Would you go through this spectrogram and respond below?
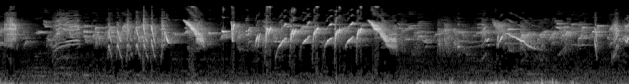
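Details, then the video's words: Parva goldfinch of El Bordj origin, just out of moult, singing a fast jumble of tinkling chirps, sharp down-slurred notes and buzzy twitters, rising in intensity after the first second. "Chardonneret Parva Cravaty D'el Bordj Sortie De Mue Repassage"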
